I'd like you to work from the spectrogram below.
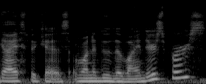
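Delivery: plain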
